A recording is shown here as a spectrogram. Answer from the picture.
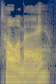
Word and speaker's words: Ptolemy: That's pronounced Ptolemy.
